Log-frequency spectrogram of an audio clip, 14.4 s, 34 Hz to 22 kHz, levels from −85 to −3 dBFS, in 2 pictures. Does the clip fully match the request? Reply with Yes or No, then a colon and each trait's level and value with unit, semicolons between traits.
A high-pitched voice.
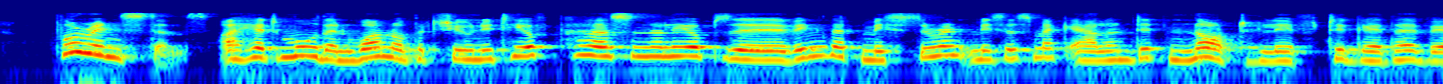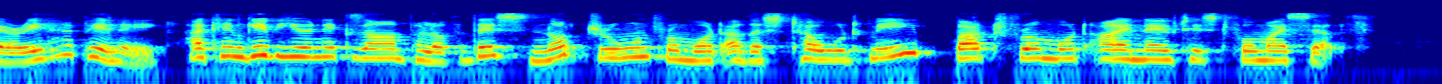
Yes: very high, 250 Hz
